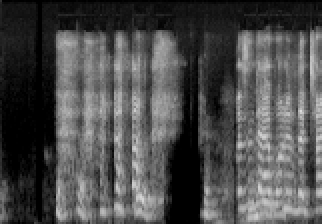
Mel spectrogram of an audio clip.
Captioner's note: laughs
